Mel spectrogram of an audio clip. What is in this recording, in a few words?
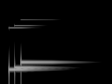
notify special focus new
